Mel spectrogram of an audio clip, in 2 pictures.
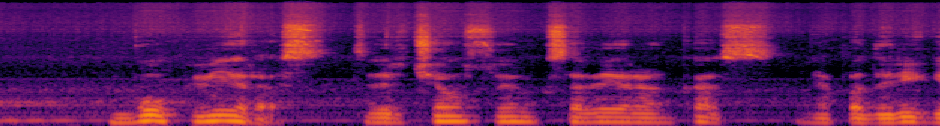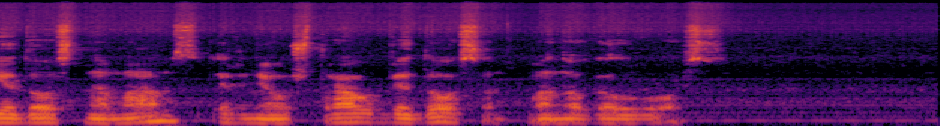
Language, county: Lithuanian, Panevėžys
